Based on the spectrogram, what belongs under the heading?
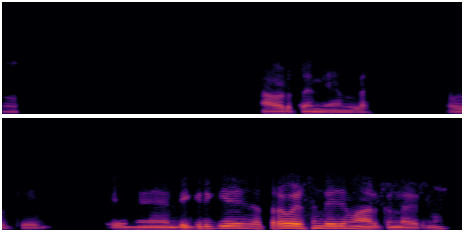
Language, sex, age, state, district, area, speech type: Malayalam, male, 30-45, Kerala, Palakkad, urban, conversation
